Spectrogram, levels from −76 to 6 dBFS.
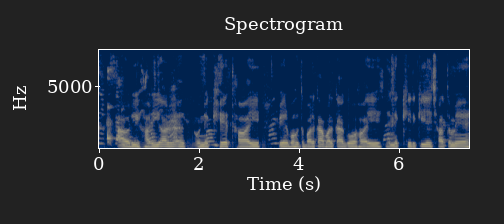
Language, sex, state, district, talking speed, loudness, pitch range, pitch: Maithili, male, Bihar, Muzaffarpur, 130 wpm, -26 LUFS, 140-150 Hz, 145 Hz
